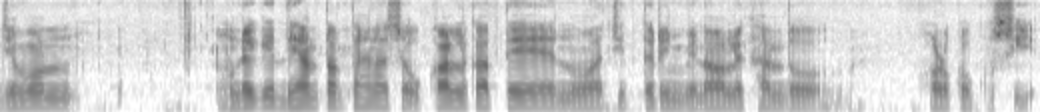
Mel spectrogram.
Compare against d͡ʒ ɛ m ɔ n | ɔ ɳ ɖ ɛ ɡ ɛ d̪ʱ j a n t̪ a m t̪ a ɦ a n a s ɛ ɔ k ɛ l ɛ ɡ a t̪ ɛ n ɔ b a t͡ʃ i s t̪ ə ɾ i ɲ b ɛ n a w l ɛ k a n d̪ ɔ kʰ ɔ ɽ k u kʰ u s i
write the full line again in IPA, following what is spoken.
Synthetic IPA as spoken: d͡ʒ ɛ m ɔ n | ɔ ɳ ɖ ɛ ɡ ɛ d̪ʱ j a n t̪ a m t̪ a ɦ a n a s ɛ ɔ k a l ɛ k a t̪ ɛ n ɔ w a t͡ʃ i t̪ ə ɾ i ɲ b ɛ n a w l ɛ kʰ a n d̪ ɔ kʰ ɔ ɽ k ɔ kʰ u s i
